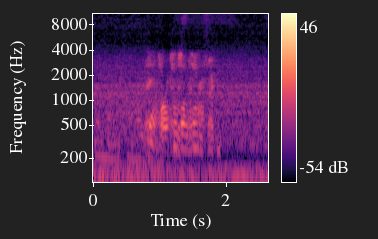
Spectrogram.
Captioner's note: radio chatter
